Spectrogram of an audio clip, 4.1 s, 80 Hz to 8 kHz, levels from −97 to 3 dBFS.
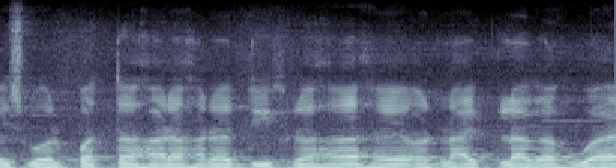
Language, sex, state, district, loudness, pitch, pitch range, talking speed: Hindi, male, Maharashtra, Washim, -16 LUFS, 130 Hz, 125-130 Hz, 190 wpm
